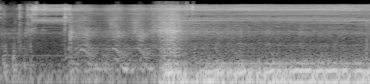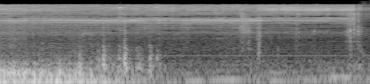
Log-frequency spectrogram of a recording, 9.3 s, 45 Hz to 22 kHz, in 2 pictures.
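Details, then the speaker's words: '82 Ford Granada, first start attempt after purchase, running on starter fluid in the carburetor; cranks, catches and runs rough about four seconds then dies, not getting fuel, fuel level unknown; carburetor needs rebuilding. "Well, it did that much. It would be cool if it stayed running."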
